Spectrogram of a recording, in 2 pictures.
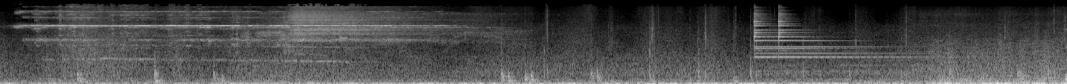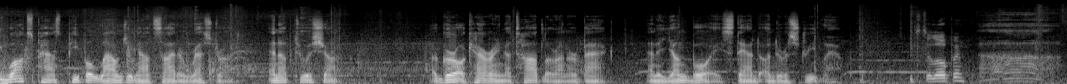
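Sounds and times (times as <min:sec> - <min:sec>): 
tram wheels squealing on the rails: 0:00.0 - 0:06.0, 0:09.1 - 0:18.8
streetcar rumbling along its track toward a stop: 0:00.0 - 0:19.2
speech: 0:10.8 - 0:14.2, 0:15.0 - 0:19.2, 0:19.8 - 0:20.6.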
